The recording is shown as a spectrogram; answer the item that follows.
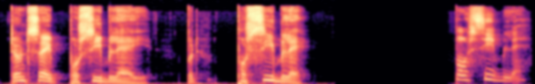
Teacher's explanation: And the final E sound, posible, is a pure vowel, not A.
